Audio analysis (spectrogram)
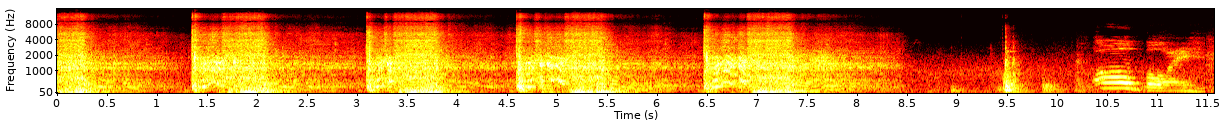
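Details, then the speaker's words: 1984 Kolb Ford Thunderbird Turbo Coupe parked 35 years, starting fluid sprayed into the throttle body: several short bursts of firing, each catching a second or so then dying; fires only on starting fluid but won't sustain. "I do believe we're going to have a running engine here cuz it it it fired. It only fired off uh starting fluid, but it fired."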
